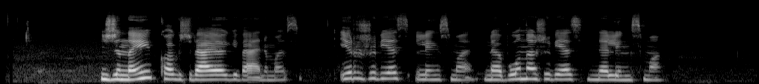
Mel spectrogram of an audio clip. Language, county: Lithuanian, Klaipėda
